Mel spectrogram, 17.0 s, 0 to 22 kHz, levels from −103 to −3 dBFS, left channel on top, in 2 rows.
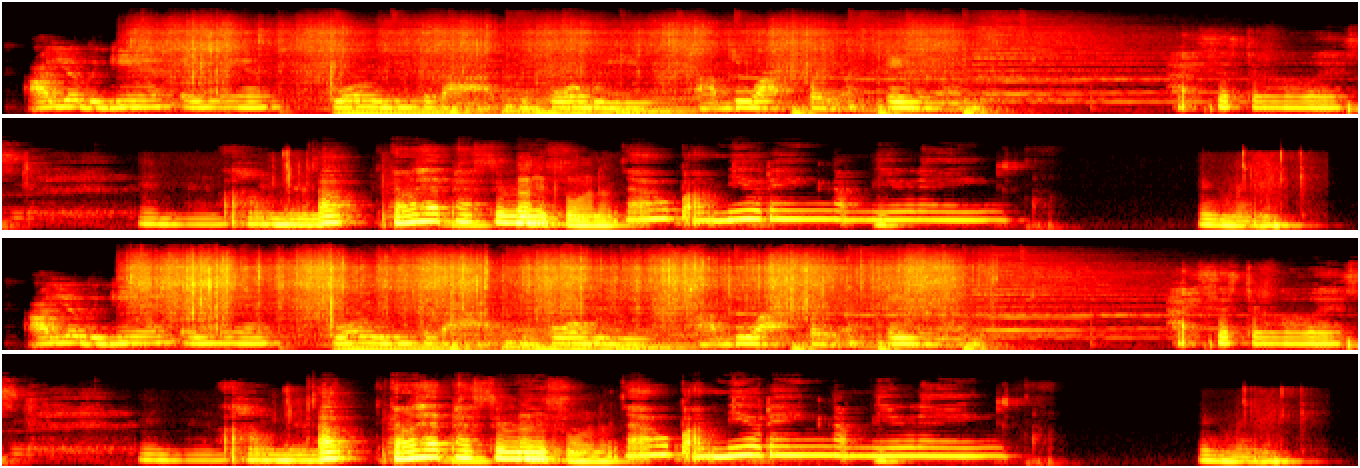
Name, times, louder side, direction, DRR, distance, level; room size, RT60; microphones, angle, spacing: voice 1, 0.1-1.7 2.0-4.0 4.3-6.1, equal, 20° left, 3.3 m, -33 dB
Walk footsteps, 0.7-6.2, right 11 dB, 65° right, 0.8 m, -34 dB
sound 1, 2.1-7.9, equal, 5° right, 1.4 m, -41 dB
voice 2, 7.3-9.1 9.9-12.1 12.4-14.8, right 2 dB, 25° right, 0.4 m, -27 dB
voice 3, 9.3-10.5 11.7-12.3 13.9-14.0 15.9-16.5, left 2 dB, 55° left, 0.7 m, -29 dB
12.0 x 10.5 x 2.5 m
head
